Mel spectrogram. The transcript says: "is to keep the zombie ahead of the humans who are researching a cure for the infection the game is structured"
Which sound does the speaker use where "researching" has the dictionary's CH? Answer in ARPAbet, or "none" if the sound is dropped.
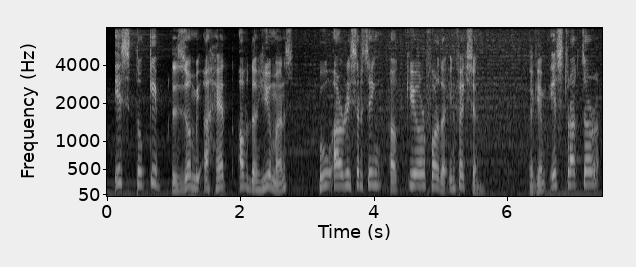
S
